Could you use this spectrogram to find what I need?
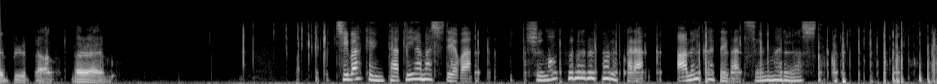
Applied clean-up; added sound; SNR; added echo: neural diffusion model UNIVERSE++.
